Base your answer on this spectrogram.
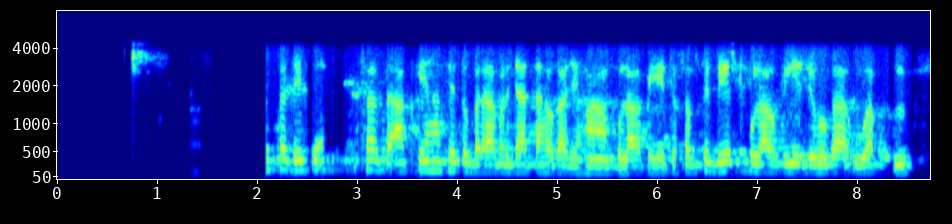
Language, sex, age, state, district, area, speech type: Hindi, male, 18-30, Bihar, Vaishali, rural, conversation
